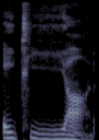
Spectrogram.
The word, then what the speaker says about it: Etihad: Gotham FC is moving to Etihad, pronounced Etihad Park in Queens on a 5-year lease.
